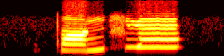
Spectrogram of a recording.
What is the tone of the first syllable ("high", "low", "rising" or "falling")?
rising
